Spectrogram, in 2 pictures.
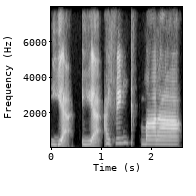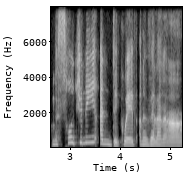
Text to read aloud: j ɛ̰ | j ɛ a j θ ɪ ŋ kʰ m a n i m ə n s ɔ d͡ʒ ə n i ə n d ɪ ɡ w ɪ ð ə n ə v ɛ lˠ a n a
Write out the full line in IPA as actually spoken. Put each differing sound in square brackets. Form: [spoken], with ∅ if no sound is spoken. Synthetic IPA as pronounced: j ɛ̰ | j ɛ a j θ ɪ ŋ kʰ m a n [a] m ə [∅] s ɔ d͡ʒ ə n i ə n d ɪ ɡ w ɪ ð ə n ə v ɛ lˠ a n a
